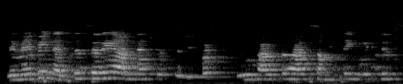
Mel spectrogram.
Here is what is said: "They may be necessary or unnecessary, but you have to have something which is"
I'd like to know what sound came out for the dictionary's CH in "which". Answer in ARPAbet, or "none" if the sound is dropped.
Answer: CH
